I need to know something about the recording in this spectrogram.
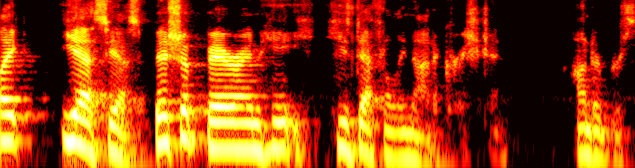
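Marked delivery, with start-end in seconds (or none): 2.4-4.8 sarcastic, ironic tone, saying the opposite. Commenting on a panel member's religion: sarcastic. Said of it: "I hope the sarcasm came through".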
